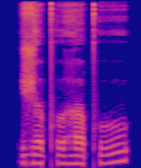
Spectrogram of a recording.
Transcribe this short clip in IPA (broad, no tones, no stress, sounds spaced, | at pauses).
ʒ ə pʰ ʊ ɦ ʌ pʰ u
